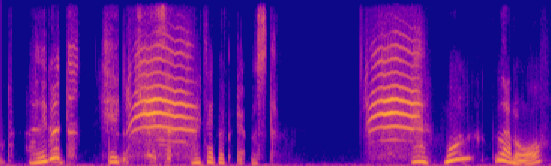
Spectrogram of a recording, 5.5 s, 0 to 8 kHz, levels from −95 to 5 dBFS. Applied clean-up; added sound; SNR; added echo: neural diffusion model UNIVERSE++.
